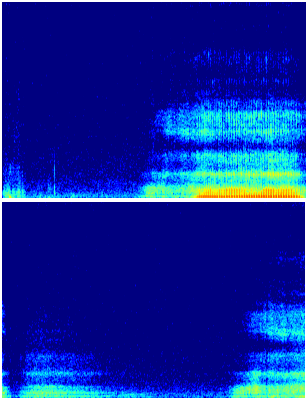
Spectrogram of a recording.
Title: Snoring Sounds to Relax to after a hard day.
